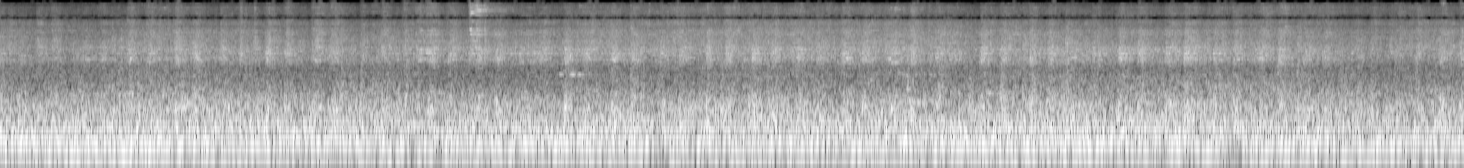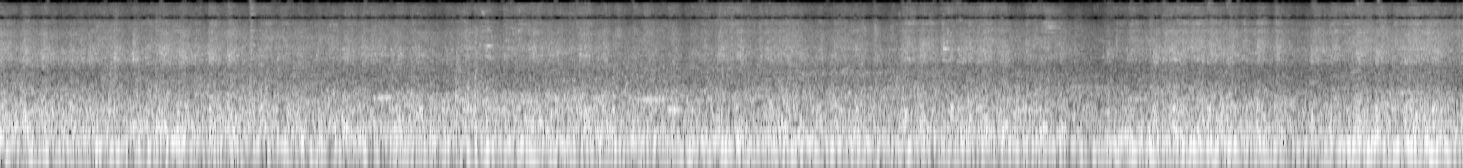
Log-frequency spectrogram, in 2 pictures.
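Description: A long freight train of covered hoppers, log-loaded centerbeam flatcars and boxcars rolling steadily past: a continuous rumble with the clickety-clack of steel wheels over rail joints.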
